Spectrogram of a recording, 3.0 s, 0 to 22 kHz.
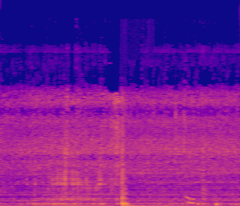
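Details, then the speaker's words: Nordhavn 47 boat, by the sump pump, 30 °C outside: steady low hum of the air conditioning pump running under knocks and handling noise, no rattle or surging. Pump running normally. "noise you can hear is this air conditioning pump running, because we're currently in Cowes on the Isle of Wight, and it's 30 degrees outside, so I'm sweltering upstairs."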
